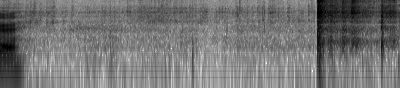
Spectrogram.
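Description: A single loud, sharp crack about one and a half seconds in, with a short scatter of noise after it; a faint click comes just before.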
